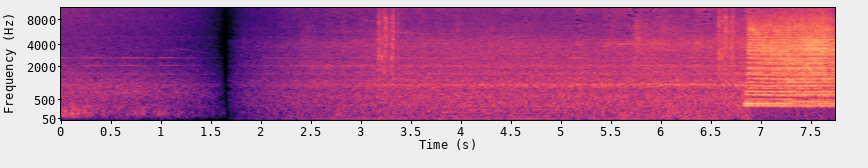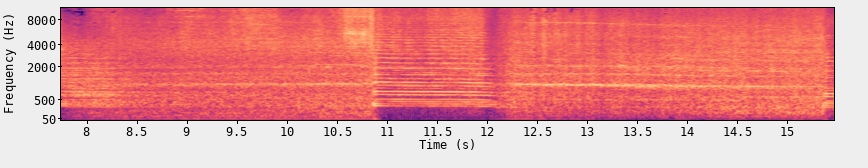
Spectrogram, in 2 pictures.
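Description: Freight train approaching and passing at speed, its diesel locomotives growing steadily louder. The locomotive horn sounds two chords of about a second each, around 7 s and 11 s in, and starts a third at the very end. Between and after them the cars roll by with wheels clicking over the rail joints.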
